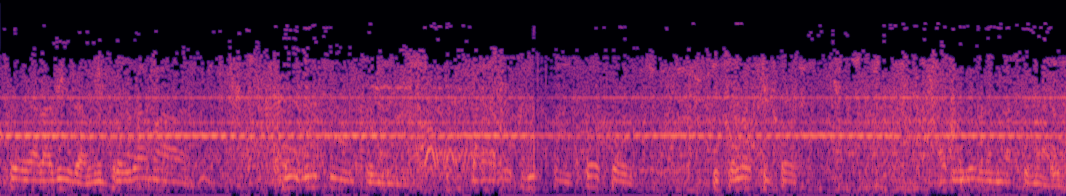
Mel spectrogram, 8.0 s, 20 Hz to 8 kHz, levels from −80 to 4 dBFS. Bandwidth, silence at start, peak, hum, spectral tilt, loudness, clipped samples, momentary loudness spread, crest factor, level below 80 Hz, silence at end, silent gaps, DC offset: 5.8 kHz; 0 s; -8 dBFS; none; -9 dB/octave; -21 LUFS; under 0.1%; 3 LU; 14 dB; -54 dBFS; 0 s; none; 0.3%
